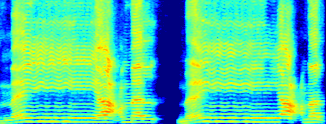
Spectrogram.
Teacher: Here, we have to merge this idgham, this nun, to ya.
